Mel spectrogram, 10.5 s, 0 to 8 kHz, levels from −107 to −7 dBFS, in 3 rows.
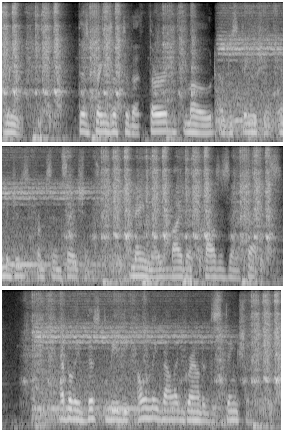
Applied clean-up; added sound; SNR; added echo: none; Vehicle horn, car horn, honking + Engine; 1 dB; none.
